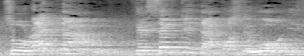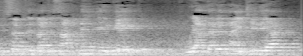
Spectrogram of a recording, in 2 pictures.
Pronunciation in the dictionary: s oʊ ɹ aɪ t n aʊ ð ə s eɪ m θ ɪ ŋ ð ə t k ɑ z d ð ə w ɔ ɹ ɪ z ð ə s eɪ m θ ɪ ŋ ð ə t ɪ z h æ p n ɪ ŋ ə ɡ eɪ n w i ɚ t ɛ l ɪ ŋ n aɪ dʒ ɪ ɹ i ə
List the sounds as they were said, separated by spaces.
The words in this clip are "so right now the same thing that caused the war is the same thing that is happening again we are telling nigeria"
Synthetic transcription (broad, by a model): s oʊ ɹ aɪ t n aʊ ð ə s eɪ m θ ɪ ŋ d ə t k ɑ s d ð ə w ɔ l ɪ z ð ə s eɪ m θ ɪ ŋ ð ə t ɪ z h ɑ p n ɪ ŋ ə ɡ eɪ n w i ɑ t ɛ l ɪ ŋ n aɪ dʒ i ɹ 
